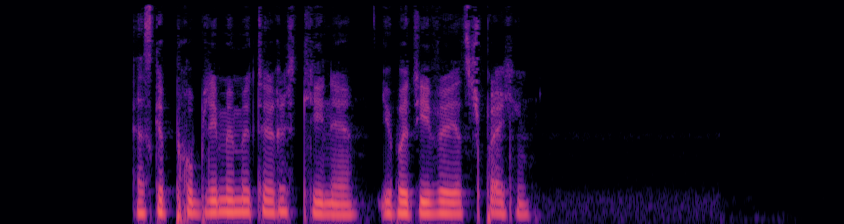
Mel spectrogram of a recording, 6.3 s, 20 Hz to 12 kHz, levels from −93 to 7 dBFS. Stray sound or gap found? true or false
false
